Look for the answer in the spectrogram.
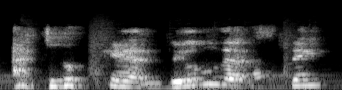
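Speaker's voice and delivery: ordinary delivery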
